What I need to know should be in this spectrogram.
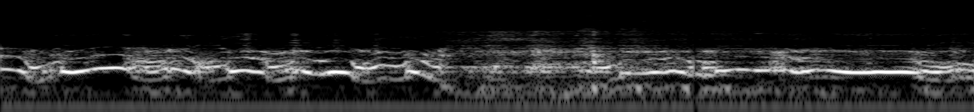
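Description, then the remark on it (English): A dog howls and whines in long, wavering, pitch-sliding tones, fairly loud, rising and falling continuously like a wolf's call, with no one speaking over it. “I see your doggy barking. He's like, I guess that's more of a wolf, but.”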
